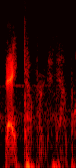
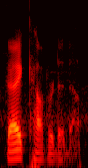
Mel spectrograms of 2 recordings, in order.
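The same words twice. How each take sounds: First: Hushed, voiceless whisper. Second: Said in the usual way. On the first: Real, not acted. Player telling himself they covered it up, whispering. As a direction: drop to a very soft whisper.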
